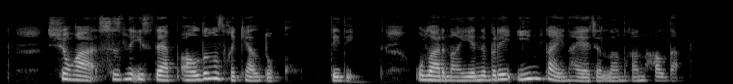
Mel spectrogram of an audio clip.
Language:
Uyghur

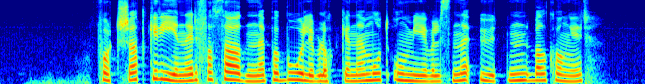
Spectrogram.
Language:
Norwegian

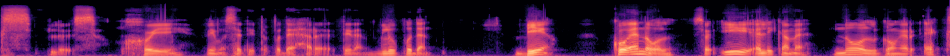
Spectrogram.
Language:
Swedish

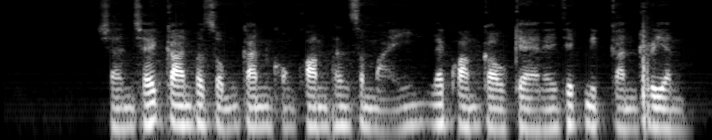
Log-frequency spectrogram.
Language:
Thai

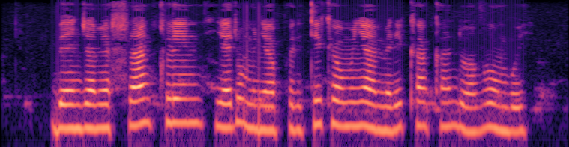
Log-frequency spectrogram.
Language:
Kinyarwanda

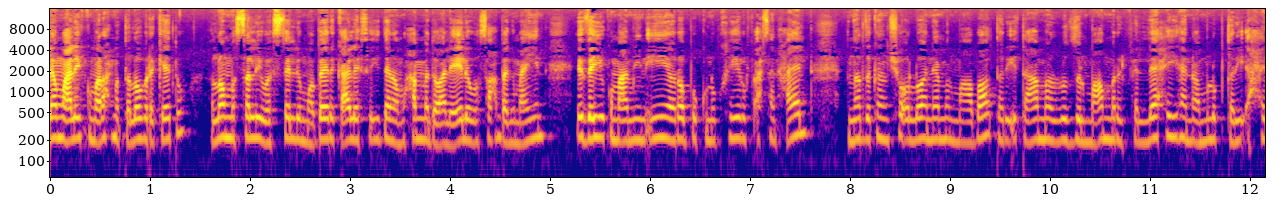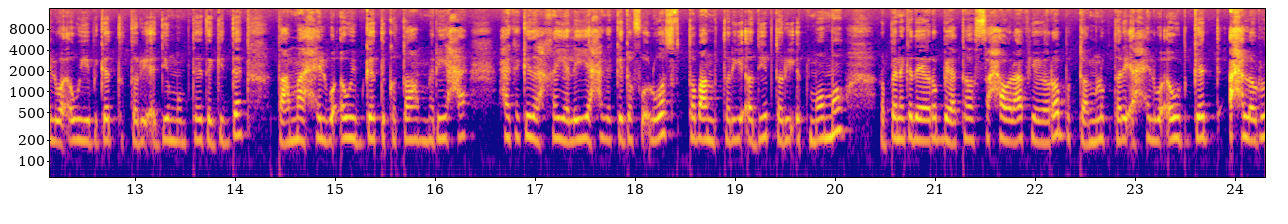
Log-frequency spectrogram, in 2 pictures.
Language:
Arabic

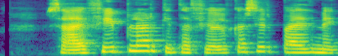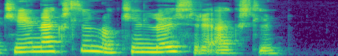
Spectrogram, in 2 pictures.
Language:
Icelandic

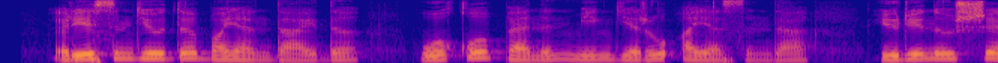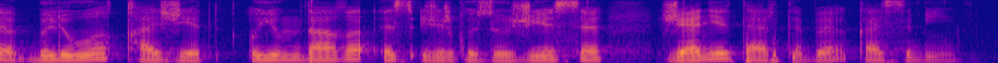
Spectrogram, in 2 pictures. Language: Kazakh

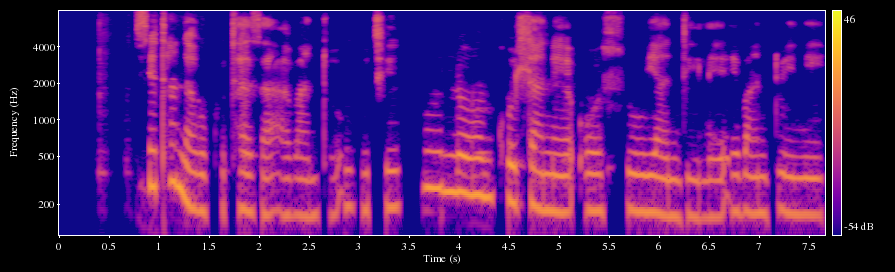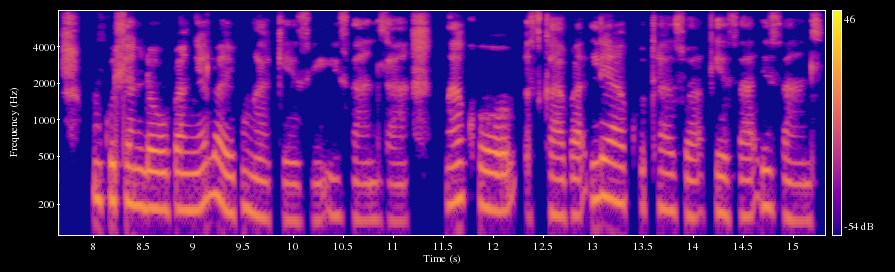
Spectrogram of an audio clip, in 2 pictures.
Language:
North Ndebele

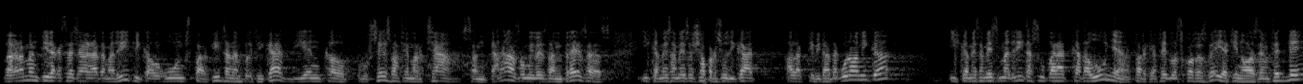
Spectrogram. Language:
Catalan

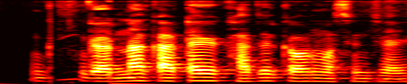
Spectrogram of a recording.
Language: Bhojpuri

